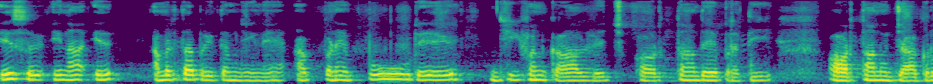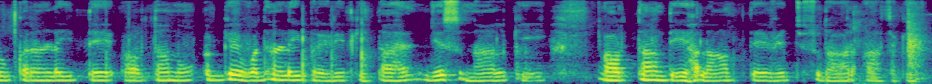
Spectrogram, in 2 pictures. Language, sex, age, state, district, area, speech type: Punjabi, male, 30-45, Punjab, Jalandhar, urban, spontaneous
